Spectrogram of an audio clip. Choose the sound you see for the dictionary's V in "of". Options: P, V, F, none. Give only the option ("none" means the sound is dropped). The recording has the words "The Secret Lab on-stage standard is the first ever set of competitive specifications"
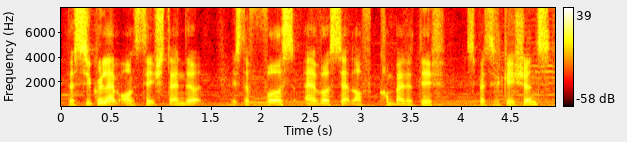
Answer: F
